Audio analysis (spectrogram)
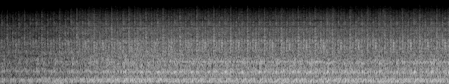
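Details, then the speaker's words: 1955 Ford F100 V8 with original-sounding exhaust, heard with the hood open: even idle with a light, regular solid-lifter tick over the rumble. Lifters sound normal, engine healthy. "we'll get nice healthy solid lifters you can hear they're all right"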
